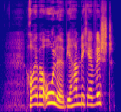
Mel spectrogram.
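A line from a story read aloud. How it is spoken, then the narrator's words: Loud call. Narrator (German): ruft Tina laut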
